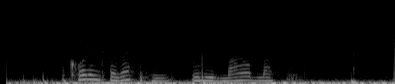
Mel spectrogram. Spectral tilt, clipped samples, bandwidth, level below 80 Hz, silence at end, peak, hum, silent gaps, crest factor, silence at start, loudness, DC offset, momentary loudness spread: -10.5 dB/octave; under 0.1%; 1.9 kHz; -34 dBFS; 0 s; -20 dBFS; none; none; 12 dB; 0.05 s; -37 LUFS; under 0.1%; 4 LU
